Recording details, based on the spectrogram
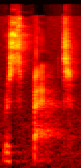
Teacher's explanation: This is a second syllable stress. Respect. And lastly, the word studio.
